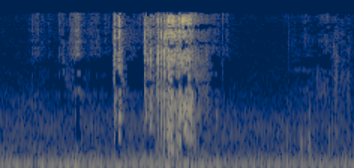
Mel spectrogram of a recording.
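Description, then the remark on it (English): A quick sip from a drink taken out of the fridge: a brief wet click, then a short breathy slurp lasting about half a second, with no talking. “Oh, sorry, just had to have a little sip of my drink here that stole out of the fridge from what was left in here on Saturday night”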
